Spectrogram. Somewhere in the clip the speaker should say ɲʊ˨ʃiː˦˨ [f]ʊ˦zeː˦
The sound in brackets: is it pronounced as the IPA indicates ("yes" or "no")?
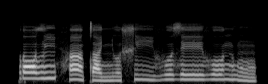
no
